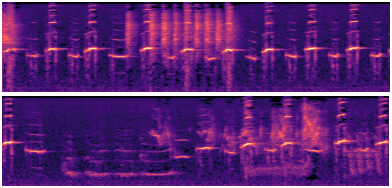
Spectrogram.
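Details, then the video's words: Pet cockatiel, female, whistling a rapid regular run of high-then-low notes, with breathy noise over some, a lull of low murmured tones, then the whistled pattern returns. "Marigold Singing"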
